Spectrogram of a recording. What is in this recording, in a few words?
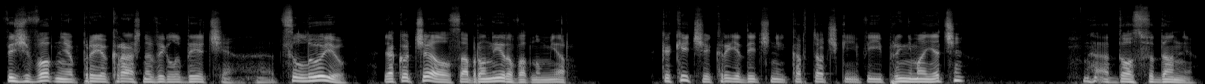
Language Russian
